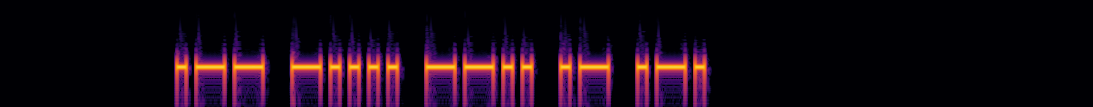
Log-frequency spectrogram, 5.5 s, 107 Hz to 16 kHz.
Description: Morse code, heard as a keyed tone, about 25 wpm, 700 Hz. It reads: W6ZAR
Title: USA Call Signs - 5 Characters - Repeated 2x - 25wpm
